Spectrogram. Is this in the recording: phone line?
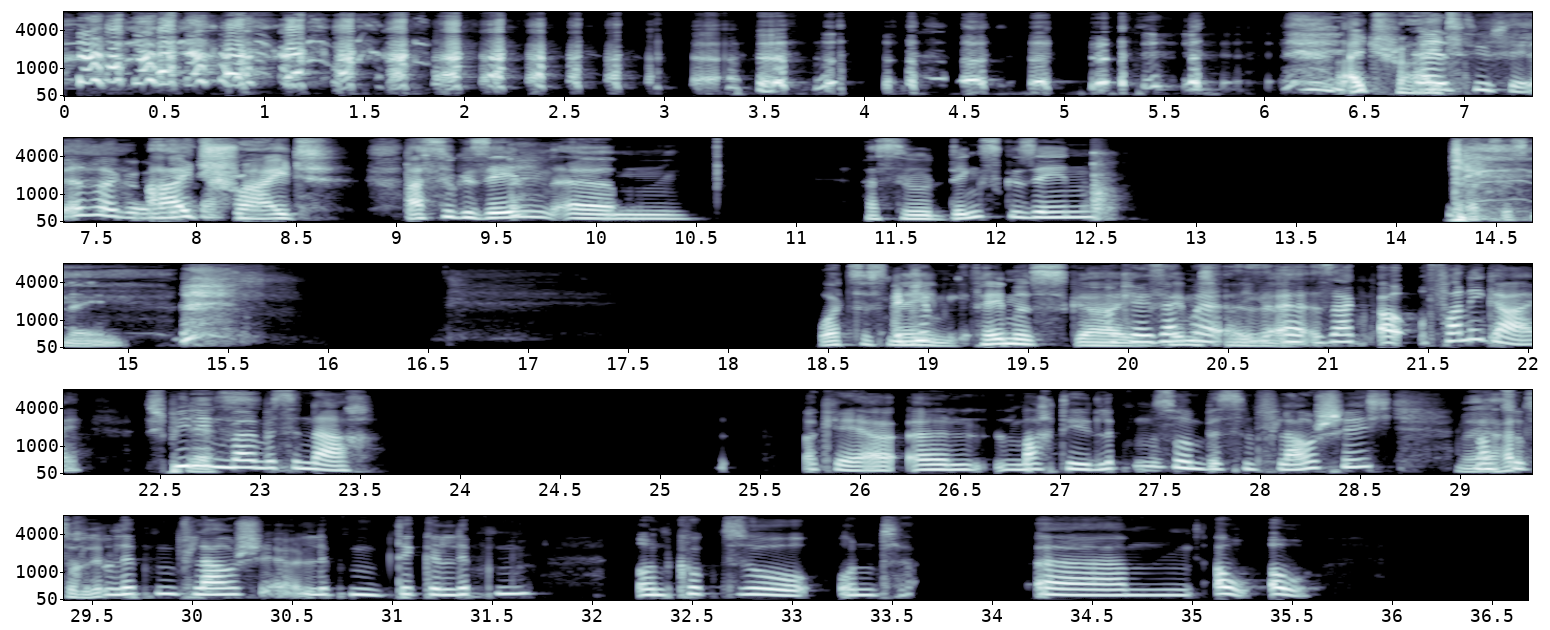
no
